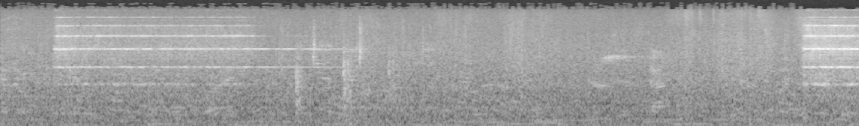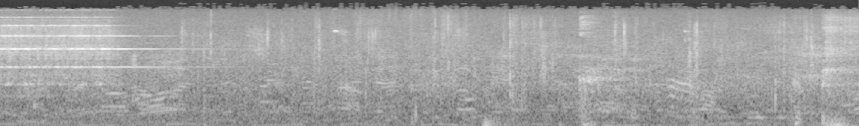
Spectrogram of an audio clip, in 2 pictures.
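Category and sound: household object, doorbell ringing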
